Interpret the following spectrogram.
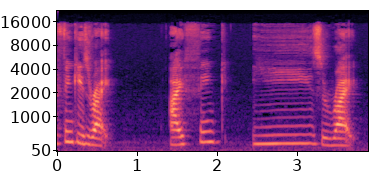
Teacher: Do you notice too at the end of the word right, there's no T sound?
